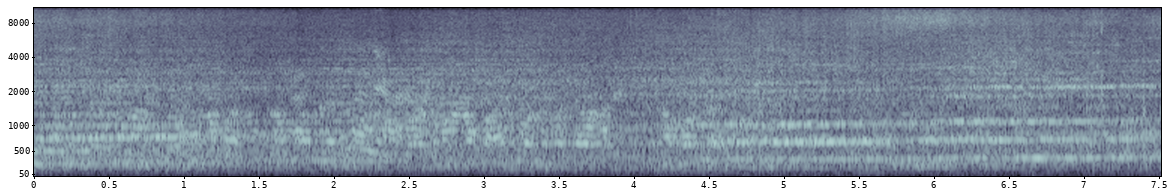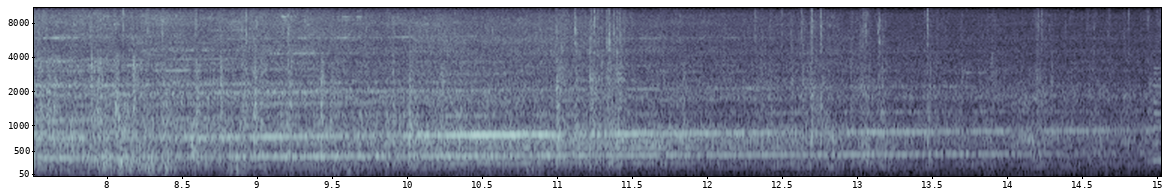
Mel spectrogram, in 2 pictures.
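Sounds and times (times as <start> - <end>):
rattling clicks of running gear: 10.9 - 11.6, 12.3 - 13.6.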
